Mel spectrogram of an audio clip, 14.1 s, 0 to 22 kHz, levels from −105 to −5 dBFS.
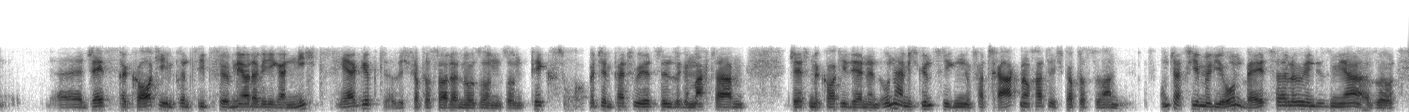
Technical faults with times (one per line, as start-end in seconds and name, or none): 0.00-14.09 G.729 codec
1.11-1.24 VoIP packet loss concealed by the speech codec
5.66-5.94 VoIP packet loss concealed by the speech codec
11.18-11.27 VoIP packet loss concealed by the speech codec
13.62-13.71 VoIP packet loss concealed by the speech codec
